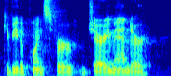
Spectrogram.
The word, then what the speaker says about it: gerrymander: He pronounced his last name with a hard G, but his namesake verb, a type of manipulative political practice, is typically pronounced with a soft G. Emily. – Gerrymander.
